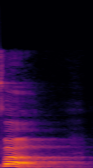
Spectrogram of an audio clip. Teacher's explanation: فا کی ادائیگی میں ہمارے جو اوپر کے سامنے والے دو دانت ہیں وہ نیچے والے ہونٹ سے ملتے ہیں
